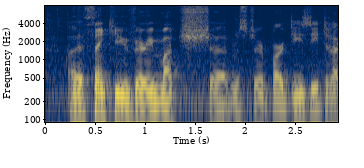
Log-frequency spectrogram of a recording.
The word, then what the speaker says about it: Bardeesy: Bardizzi. Did I pronounce that correctly?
